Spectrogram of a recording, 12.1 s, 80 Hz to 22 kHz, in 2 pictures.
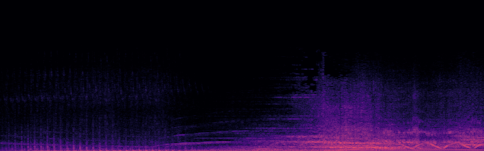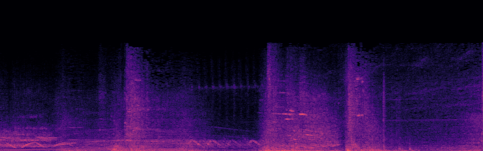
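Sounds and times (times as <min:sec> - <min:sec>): police siren yelping: 0:00.0 - 0:07.5, 0:08.2 - 0:10.3.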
